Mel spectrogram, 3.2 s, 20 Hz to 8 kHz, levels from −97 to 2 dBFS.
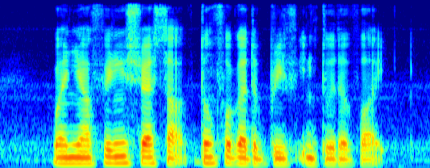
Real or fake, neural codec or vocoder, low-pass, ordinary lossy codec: real; none; 7.2 kHz; none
